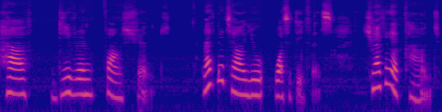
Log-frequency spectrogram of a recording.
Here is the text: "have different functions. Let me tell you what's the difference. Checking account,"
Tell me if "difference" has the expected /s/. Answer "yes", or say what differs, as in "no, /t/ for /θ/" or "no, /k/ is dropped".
yes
